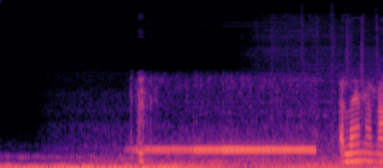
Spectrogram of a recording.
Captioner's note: tense music; phone rings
